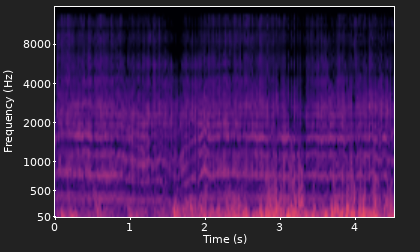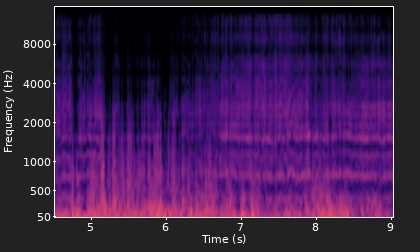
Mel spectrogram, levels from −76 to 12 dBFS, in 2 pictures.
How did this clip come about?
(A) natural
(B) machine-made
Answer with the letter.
B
